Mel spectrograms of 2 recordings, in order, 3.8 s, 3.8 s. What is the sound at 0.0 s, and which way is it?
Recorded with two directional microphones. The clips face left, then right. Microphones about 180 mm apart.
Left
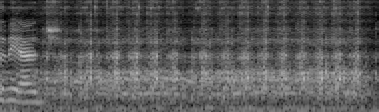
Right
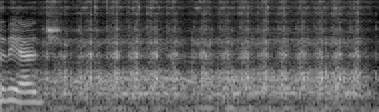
Speech, 25° right (ahead or behind).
